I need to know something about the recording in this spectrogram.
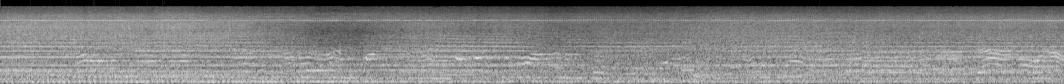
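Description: Electric RC helicopter in an MD500 scale body, built on an HK450 (450-size) mechanics, flying: a steady high motor and gear whine with rotor noise and no change in pitch.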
